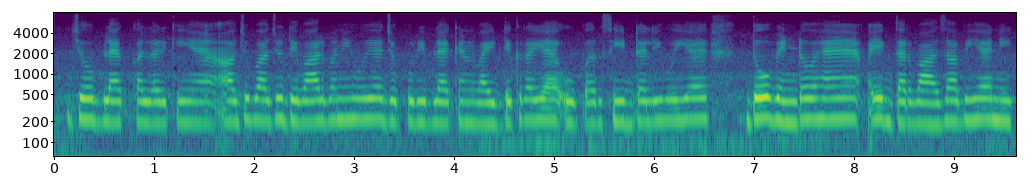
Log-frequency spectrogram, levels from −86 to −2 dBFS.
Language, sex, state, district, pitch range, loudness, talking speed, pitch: Hindi, female, Bihar, Gopalganj, 200-220 Hz, -25 LUFS, 205 wpm, 210 Hz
